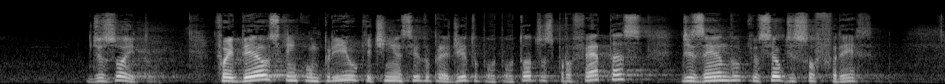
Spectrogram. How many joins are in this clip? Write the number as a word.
two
